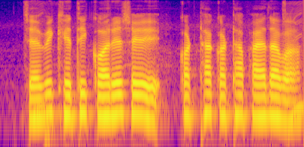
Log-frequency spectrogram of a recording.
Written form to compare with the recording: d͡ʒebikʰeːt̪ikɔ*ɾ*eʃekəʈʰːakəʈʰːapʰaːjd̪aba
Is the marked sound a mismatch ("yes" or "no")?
no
